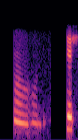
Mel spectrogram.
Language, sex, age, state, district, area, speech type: Kannada, female, 18-30, Karnataka, Bangalore Rural, rural, conversation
